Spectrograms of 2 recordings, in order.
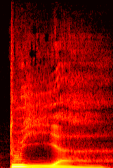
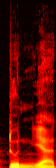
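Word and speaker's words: دُنْيَا: Idgham Bighunnah seperti itu selanjutnya dunia dunia maka dibaca dunia ya tidak boleh dibaca dwia itu Hai jadi tune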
